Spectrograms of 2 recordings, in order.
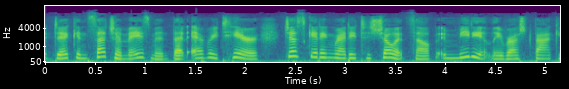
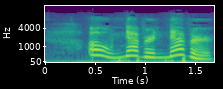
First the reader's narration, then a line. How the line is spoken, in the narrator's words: cried Dick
